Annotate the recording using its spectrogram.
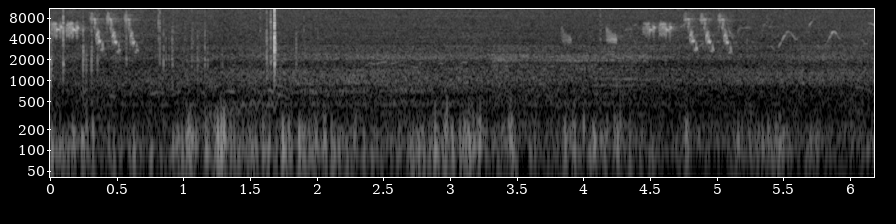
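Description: Birds chirping in short bursts near the start and again near the end, over a low gusty rumble, with one sharp pop about a second and a half in.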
